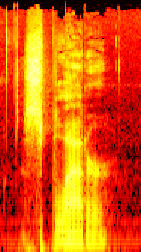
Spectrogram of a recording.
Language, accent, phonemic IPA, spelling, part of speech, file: English, US, /ˈsplætɚ/, splatter, noun / verb, En-us-splatter.ogg
- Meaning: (noun) 1. An uneven shape or mess created by something dispersing on impact 2. A genre of gory horror 3. Spurious emissions resulting from an abrupt change in a transmitted radio signal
